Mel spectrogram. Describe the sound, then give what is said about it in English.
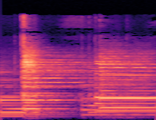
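An instrument played through the lo-fi reverb setting of an effects pedal. Two sustained chords sound in turn, each with a gritty, washed-out tail that lingers and blends into the next. “Lo-fi reverb. The lo-fi effects on this thing are awesome.”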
